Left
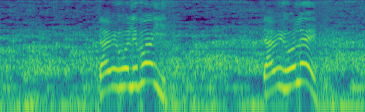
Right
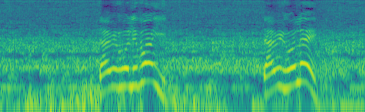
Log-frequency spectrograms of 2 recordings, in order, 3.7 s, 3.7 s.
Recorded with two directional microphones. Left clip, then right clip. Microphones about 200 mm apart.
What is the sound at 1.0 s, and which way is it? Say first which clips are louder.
Speech: even; 10° left (ahead or behind).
